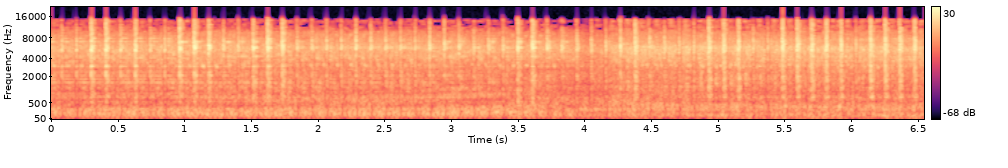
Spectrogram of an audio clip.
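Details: 1995 Toyota 4Runner 3.0 engine running with heavy, rapid metallic knocking about one and a half per second, a deep bottom-end knock; suspected connecting rod loose from the crankshaft.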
